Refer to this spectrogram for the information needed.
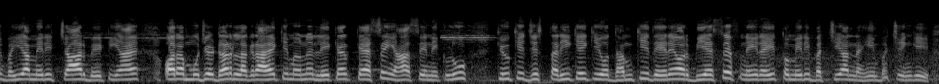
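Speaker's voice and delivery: ordinary delivery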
